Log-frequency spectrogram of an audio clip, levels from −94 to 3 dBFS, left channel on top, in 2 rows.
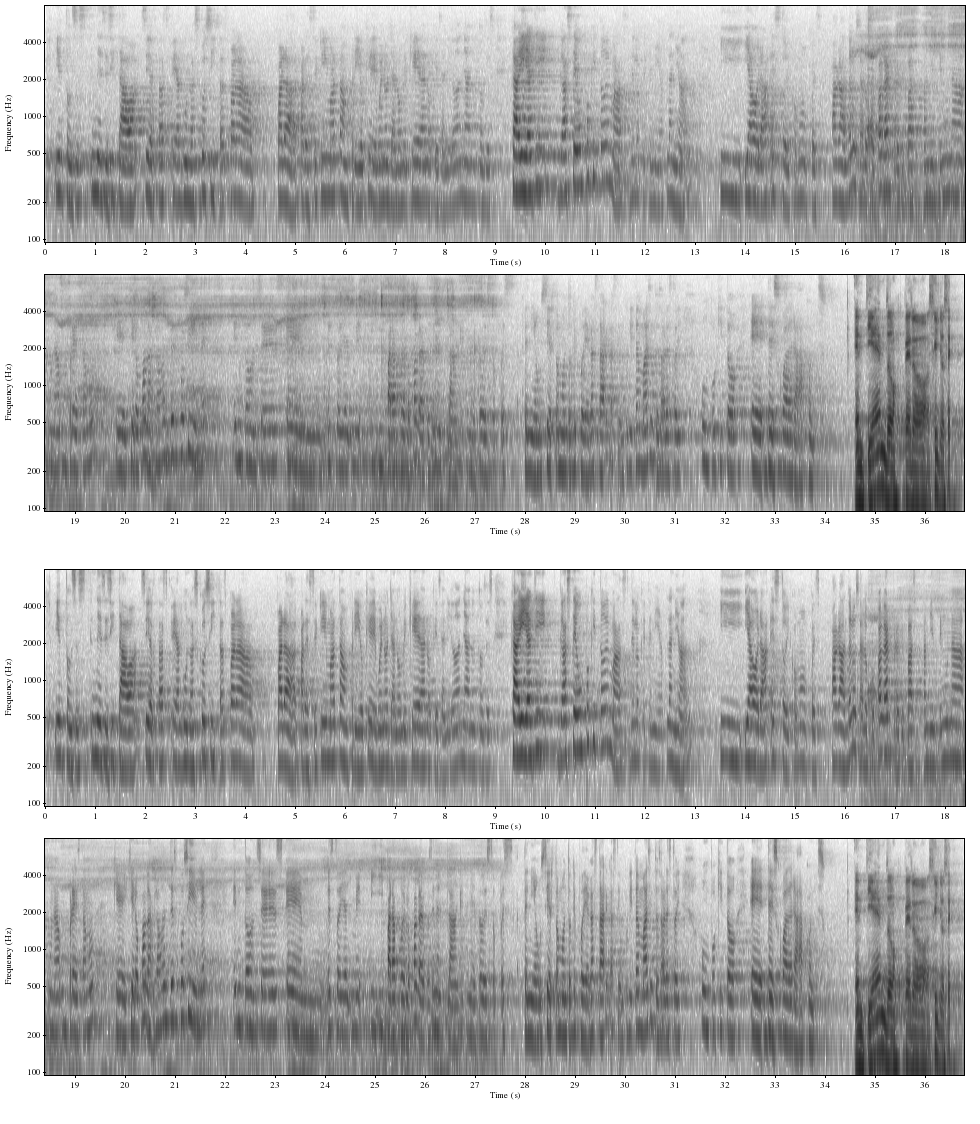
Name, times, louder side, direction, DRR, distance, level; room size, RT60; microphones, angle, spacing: voice 1, 0.2-4.2 4.6-12.9 13.5-15.4 15.7-19.4 19.8-27.7 28.0-34.0, right 3 dB, 50° right, 11 dB, 1.2 m, -31 dB
Breathing, 16.1-27.5 27.9-28.0, left 3 dB, 80° left, 2.6 m, -39 dB
voice 2, 34.6-36.5, left 2 dB, 20° left, 15 dB, 0.5 m, -18 dB
28.0 x 13.5 x 10.0 m, 2.6 s
head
